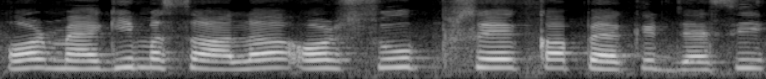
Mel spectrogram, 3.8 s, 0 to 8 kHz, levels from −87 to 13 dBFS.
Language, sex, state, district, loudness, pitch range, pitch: Hindi, female, Madhya Pradesh, Katni, -13 LUFS, 285-315 Hz, 295 Hz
